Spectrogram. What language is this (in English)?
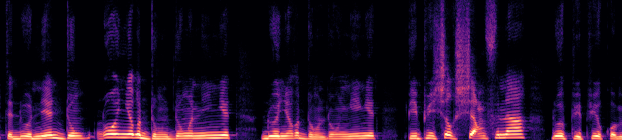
Ngas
